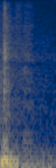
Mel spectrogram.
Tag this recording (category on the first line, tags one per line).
Sound effects > Objects / House appliances
foley
water
container
plastic
hollow
household
scoop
